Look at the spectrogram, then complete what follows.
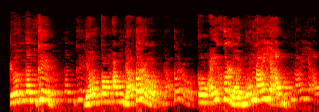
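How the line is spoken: Loud shout through megaphone. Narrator (Vietnamese): cảnh sát ở bên ngoài lại hét lớn vào ống loa

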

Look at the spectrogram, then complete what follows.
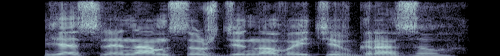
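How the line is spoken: Sighing. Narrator (Russian): вздохнул араб

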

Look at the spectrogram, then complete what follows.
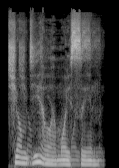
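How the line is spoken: Mocking hiss. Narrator (Russian): Насмешливо прошипел Даркин Рау

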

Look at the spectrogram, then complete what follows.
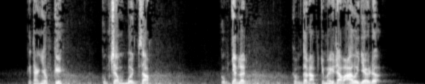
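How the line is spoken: Loud angry shout. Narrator (Vietnamese): Khang hét to

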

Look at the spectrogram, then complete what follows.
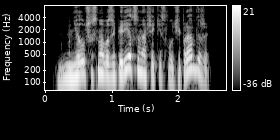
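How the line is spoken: Timid babbling. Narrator (Russian): Виктория пролепетала

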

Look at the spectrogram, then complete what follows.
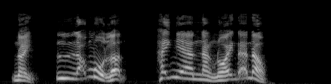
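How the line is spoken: Hurried loud shout. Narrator (Vietnamese): Ác cái Tiền Bình vội hét to

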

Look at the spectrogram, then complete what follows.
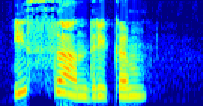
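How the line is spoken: Sarcastic prompt. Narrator (Russian): язвительно подсказал второй голос

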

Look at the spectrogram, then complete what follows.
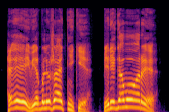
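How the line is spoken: Sudden loud yell. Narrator (Russian): заорал вдруг воин со стены

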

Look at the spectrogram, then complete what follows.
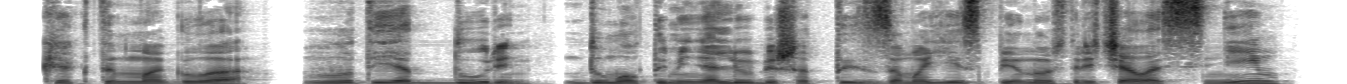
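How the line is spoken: Strained, forced words. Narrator (Russian): Выдавил из себя Олег

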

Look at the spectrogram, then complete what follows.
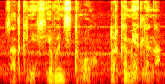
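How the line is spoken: Whispered. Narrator (Russian): прошептал

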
